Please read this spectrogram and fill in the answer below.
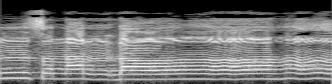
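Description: A monk's male voice chanting a Buddhist dhamma sermon in a sung recitation. He holds long notes with a slow vibrato and breaks briefly twice in the first second.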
